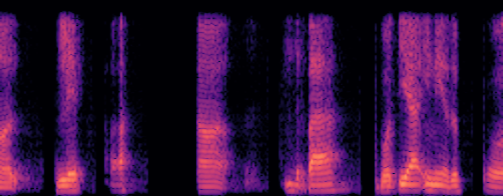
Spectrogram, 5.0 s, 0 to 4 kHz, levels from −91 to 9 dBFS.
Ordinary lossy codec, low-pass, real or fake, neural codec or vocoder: none; 3.6 kHz; fake; codec, 24 kHz, 0.9 kbps, DualCodec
